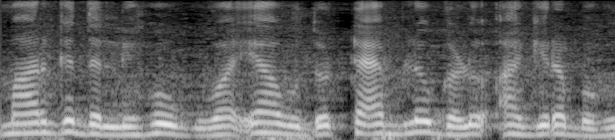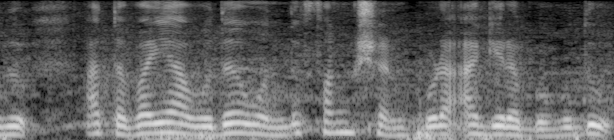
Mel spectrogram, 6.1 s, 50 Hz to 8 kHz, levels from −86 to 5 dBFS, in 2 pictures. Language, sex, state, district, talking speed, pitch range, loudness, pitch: Kannada, female, Karnataka, Dakshina Kannada, 115 wpm, 170-200 Hz, -14 LUFS, 185 Hz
